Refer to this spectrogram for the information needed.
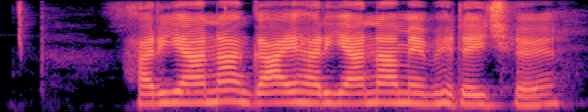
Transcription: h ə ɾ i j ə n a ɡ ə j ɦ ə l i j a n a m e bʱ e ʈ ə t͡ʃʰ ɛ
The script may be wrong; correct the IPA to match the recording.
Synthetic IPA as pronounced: h ə ɾ i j a n a ɡ a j ɦ ə ɾ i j a n a m e bʱ e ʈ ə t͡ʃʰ ɛ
